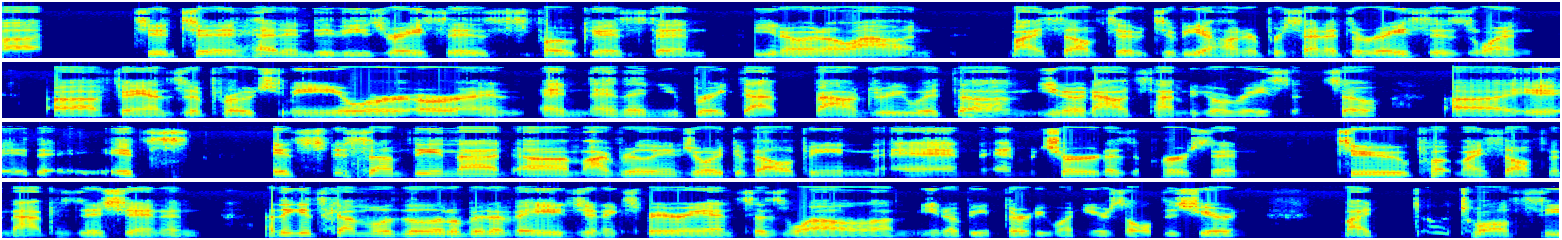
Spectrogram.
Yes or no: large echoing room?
no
